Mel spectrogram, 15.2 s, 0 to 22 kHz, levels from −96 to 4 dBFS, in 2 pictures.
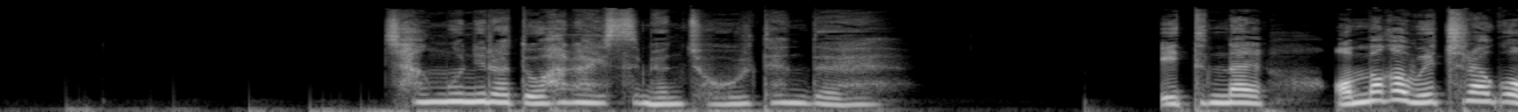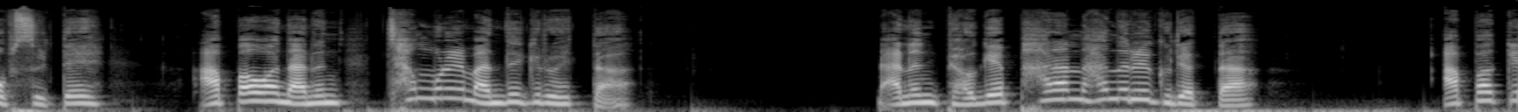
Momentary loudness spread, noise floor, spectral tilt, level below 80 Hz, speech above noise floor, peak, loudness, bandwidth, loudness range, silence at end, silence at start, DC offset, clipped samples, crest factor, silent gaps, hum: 13 LU; -81 dBFS; -4.5 dB/octave; -48 dBFS; 60 dB; -6 dBFS; -22 LUFS; 16.5 kHz; 7 LU; 0 s; 1.9 s; under 0.1%; under 0.1%; 18 dB; none; none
